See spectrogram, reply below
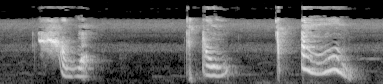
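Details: Talking African grey parrot indoors producing three speech-like bursts, each a sharp onset sliding down into a rich, wavering, nasal tone, the last longest with a rise and dip, separated by short pauses.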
